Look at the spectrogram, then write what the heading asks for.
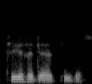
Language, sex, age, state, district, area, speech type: Assamese, male, 45-60, Assam, Morigaon, rural, conversation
